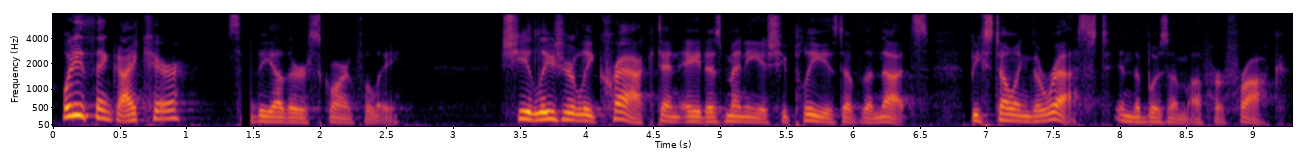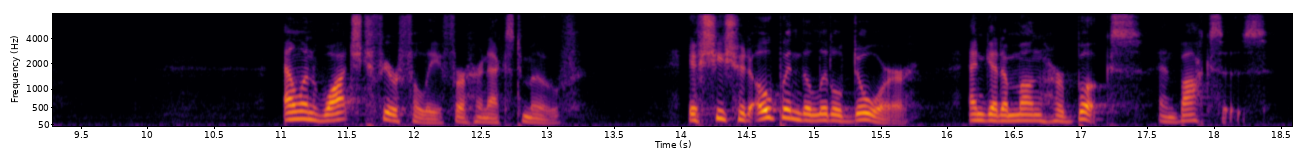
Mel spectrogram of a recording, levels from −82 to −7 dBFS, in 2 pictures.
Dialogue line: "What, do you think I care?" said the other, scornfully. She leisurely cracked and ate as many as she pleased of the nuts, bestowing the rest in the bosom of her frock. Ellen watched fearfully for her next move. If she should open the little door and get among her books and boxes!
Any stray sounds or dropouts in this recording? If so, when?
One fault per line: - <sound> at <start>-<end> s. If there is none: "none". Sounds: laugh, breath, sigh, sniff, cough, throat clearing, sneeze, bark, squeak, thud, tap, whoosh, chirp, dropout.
- dropout at 1.4-1.5 s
